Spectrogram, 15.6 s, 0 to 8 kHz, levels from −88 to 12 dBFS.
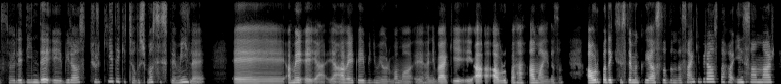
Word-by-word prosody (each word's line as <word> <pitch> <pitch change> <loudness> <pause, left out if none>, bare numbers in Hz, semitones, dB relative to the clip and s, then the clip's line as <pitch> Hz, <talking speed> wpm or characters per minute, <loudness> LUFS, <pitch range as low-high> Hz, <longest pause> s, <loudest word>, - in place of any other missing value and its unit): söylediğinde, 215 +4 -1
eee, 195 0 -9
biraz 220 +2 -5
Türkiye'deki 265 +2 -10
çalışma 200 +4 -8
sistemiyle, 230 0 -5 0.6
eee, 155 -4 -2
ame 215 +4 +1
e 220 - +1
ya - - -5
ya - - -5
Amerika'yı 195 +2 -2
bilmiyorum 175 -5 -16
ama, 165 -5 -11
eee, - - -11
hani, 170 -1 -14
belki, 170 - +4
eee, 375 +3 -4
a - - +12
a 455 0 +6
Avrupa 185 0 0
Hah, 180 -1 -3
Almanya'dasın. 175 -2 -1 0.5
Avrupa'daki 225 +1 +7
sistemi 215 -1 -2
kıyasladığında 205 -1 -3
sanki 250 +4 -5
biraz 275 0 +1
daha 245 -2 -6
insanlar, 235 -1 -2
205 Hz, 115 wpm, -24 LUFS, 180-235 Hz, 0.6 s, a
